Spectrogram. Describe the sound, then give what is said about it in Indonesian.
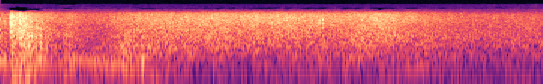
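A branch snaps and a monkey falls into a river: a sudden, loud splash at the start, followed by a steady rush of churning, flowing river water that continues to the end, with no voices. “Ranting itu patah dan monyet terjatuh masuk ke dalam sungai.”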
